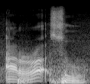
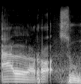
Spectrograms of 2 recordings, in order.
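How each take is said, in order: First: The L is silent and the R doubled. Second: The L is clearly pronounced before the R. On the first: The speaker calls it right. "alnya tidak dibaca ... Maka cara membacanya Ar-Ra'su" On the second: The speaker calls it wrong. "bukan Al-Ra'su, salah"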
